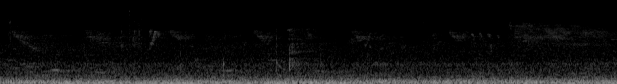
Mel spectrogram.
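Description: Small birds chirping, many short falling high chirps at irregular intervals, over a steady low rumble.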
